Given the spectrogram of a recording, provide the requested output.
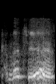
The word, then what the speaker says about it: Panettiere: Panettiere is how you say it.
